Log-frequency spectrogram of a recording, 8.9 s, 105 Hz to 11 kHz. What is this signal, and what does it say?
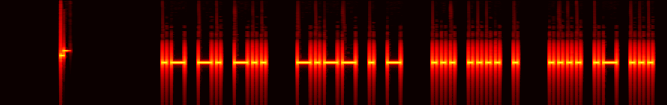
Morse code, heard as a keyed tone, about 20 wpm, 700 Hz. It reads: AND YET SHE HAS
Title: Sentences from Top 1100 Words 20wpm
